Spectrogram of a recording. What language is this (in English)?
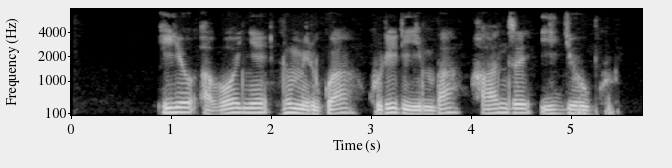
Kinyarwanda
